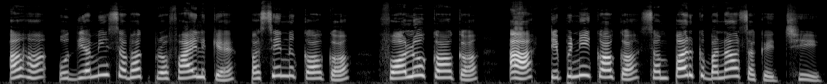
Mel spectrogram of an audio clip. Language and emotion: Maithili, neutral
